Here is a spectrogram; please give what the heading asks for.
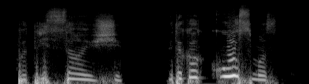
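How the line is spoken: Breathless. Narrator (Russian): выдохнул Шон

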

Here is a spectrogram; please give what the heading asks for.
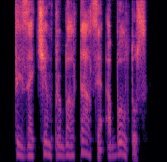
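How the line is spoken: Whispered shout in ear. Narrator (Russian): шепотом прокричала мне на ухо Вилея

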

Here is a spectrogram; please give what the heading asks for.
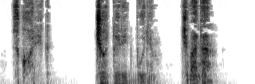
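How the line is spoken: Whispered question. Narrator (Russian): Михейка шепотом спросил

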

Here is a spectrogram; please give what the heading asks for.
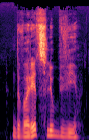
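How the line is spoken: Quiet. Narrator (Russian): тихо вымолвил он

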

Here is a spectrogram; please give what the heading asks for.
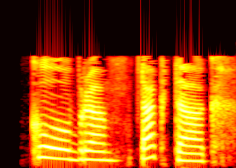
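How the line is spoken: Absent-minded drawl. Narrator (Russian): рассеянно протянул тот, не слушая

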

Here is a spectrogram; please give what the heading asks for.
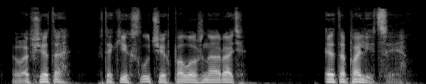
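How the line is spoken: Weary reproach. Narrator (Russian): устало упрекнул капитан

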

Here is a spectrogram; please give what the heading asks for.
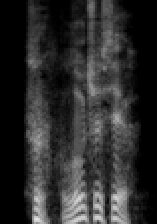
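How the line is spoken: Snorting grunt. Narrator (Russian): хмыкнул Картер

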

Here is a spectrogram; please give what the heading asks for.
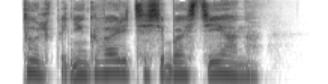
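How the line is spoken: Quiet unhappy plea. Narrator (Russian): тихим несчастным голосом попросила я

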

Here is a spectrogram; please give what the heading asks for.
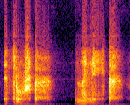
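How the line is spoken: Curt, passionate whisper. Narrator (Russian): Шепотом, отрывистым и страстным, сказал кабачику

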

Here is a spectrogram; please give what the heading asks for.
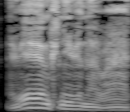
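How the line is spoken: Weary. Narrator (Russian): сказал Ван Нек устало

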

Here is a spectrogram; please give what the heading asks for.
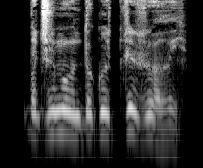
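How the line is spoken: Wheezing hoarse voice. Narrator (Russian): просипел здоровяк

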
